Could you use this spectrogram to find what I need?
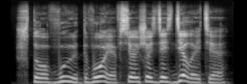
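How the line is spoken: Barked. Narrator (Russian): Рявкнул он

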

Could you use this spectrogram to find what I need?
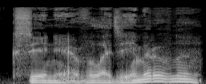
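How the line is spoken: Low-voiced question. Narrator (Russian): низким голосом спросил незнакомец

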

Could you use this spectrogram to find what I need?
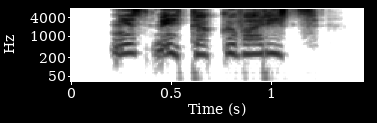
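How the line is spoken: Breathless. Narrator (Russian): выдохнула Бекки

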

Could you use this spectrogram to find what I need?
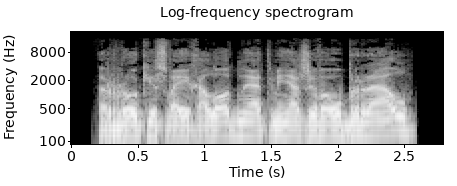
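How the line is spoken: Sharp shout. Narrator (Russian): прикрикнул он на Сварга

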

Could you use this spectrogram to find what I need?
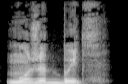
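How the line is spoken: Mumbling. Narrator (Russian): промямлил я

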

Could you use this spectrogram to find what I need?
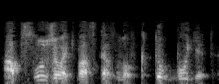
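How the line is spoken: Angry question. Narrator (Russian): зло поинтересовался Провилов

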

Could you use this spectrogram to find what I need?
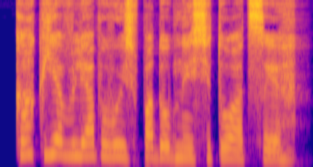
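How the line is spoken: Sighing. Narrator (Russian): вздохнула она

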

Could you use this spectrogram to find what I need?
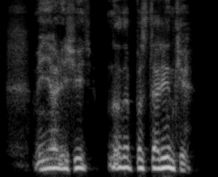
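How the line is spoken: Pained rasp. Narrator (Russian): прохрипел Гришка, морщась от боли

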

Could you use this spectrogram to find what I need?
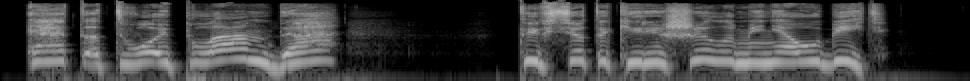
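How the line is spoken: Groan. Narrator (Russian): Простонал он

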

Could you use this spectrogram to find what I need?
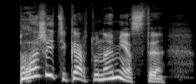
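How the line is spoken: Exclaimed. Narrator (Russian): воскликнула

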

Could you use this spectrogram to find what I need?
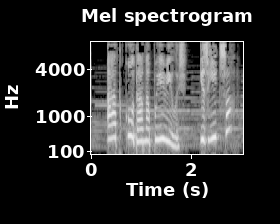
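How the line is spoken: Chick squeaking suddenly. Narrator (Russian): пропищал вдруг птенец

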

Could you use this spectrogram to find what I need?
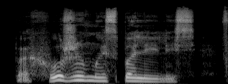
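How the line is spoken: Low-voiced remark. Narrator (Russian): вполголоса заметил Мор

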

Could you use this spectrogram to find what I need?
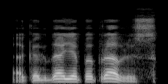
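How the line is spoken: Gloomy objection. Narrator (Russian): мрачно возразил Потемкин

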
